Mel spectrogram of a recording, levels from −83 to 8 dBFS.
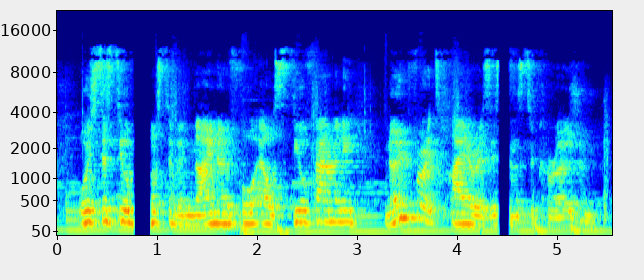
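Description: At 0.76 to 0.96 s and again at 4.41 to 4.55 s, the audio drops out in a digital broadcast dropout: the receiver mutes on bad frames, fading out over about 20 ms. It then skips ahead, losing about 160 ms and then 96 ms, consistent with five and three missing frames.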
